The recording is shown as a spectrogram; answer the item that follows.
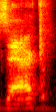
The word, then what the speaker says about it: Zac: It's spelled Z-A-C. His parents might have been the weirdos that just named their kids Zach, and there is no extra. It's not Zachary. It's not Zachariah. It's Zach. Thank you.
